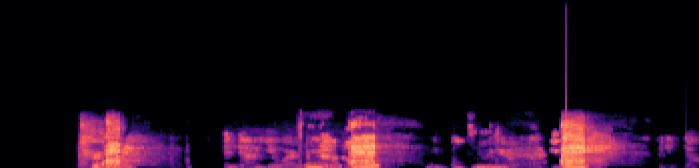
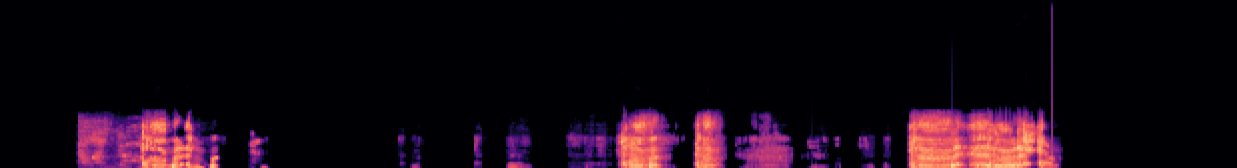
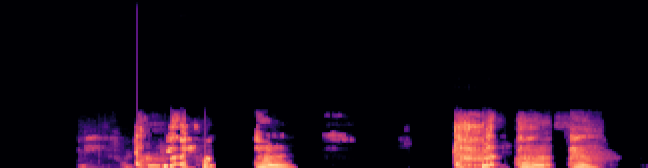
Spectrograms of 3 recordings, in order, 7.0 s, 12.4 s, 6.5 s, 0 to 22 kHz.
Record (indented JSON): {
  "exhalation_length": "7.0 s",
  "exhalation_amplitude": 31346,
  "exhalation_signal_mean_std_ratio": 0.36,
  "three_cough_length": "12.4 s",
  "three_cough_amplitude": 32767,
  "three_cough_signal_mean_std_ratio": 0.38,
  "cough_length": "6.5 s",
  "cough_amplitude": 31185,
  "cough_signal_mean_std_ratio": 0.47,
  "survey_phase": "beta (2021-08-13 to 2022-03-07)",
  "age": "18-44",
  "gender": "Female",
  "wearing_mask": "No",
  "symptom_cough_any": true,
  "symptom_runny_or_blocked_nose": true,
  "symptom_sore_throat": true,
  "symptom_abdominal_pain": true,
  "symptom_fatigue": true,
  "symptom_fever_high_temperature": true,
  "symptom_headache": true,
  "symptom_change_to_sense_of_smell_or_taste": true,
  "symptom_onset": "7 days",
  "smoker_status": "Ex-smoker",
  "respiratory_condition_asthma": false,
  "respiratory_condition_other": false,
  "recruitment_source": "Test and Trace",
  "submission_delay": "2 days",
  "covid_test_result": "Positive",
  "covid_test_method": "RT-qPCR",
  "covid_ct_value": 21.5,
  "covid_ct_gene": "ORF1ab gene",
  "covid_ct_mean": 21.7,
  "covid_viral_load": "78000 copies/ml",
  "covid_viral_load_category": "Low viral load (10K-1M copies/ml)"
}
